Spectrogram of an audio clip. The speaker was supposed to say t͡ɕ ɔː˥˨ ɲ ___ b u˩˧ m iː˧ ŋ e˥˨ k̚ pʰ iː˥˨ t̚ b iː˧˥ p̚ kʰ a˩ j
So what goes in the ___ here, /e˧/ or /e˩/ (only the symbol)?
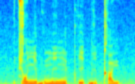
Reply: e˧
